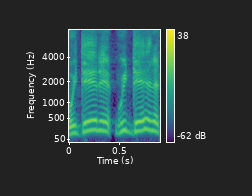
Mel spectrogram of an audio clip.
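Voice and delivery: very high, piercing, shrieking scream. Retelling how a shipmate celebrated a promotion: imitating someone screaming. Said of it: "screaming in my face".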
